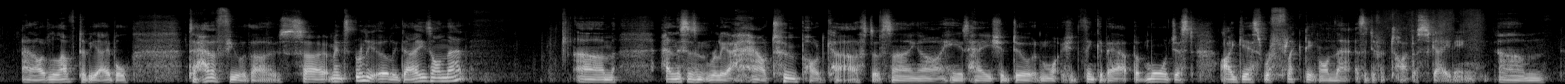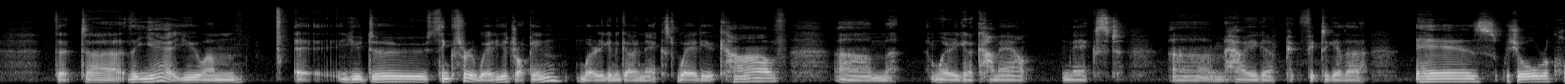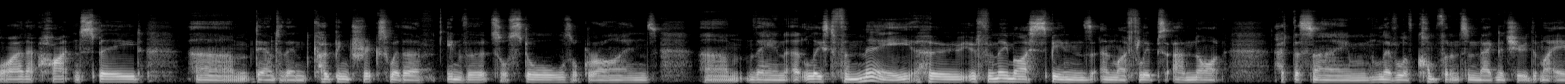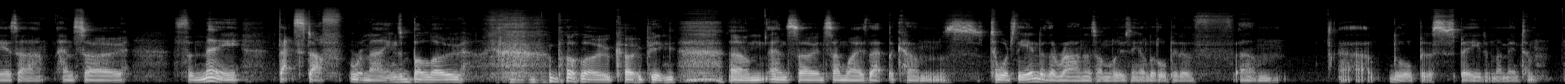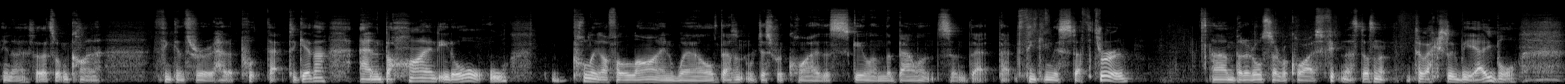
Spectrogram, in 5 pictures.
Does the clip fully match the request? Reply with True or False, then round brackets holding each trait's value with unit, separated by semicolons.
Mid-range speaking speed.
True (185 wpm)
